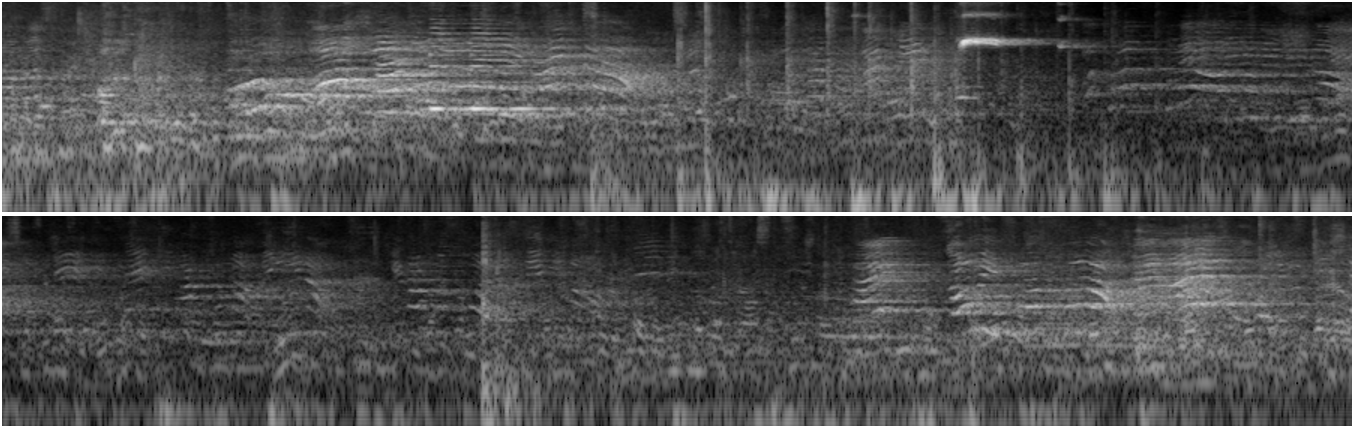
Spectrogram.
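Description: A ball thuds as it is kicked.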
